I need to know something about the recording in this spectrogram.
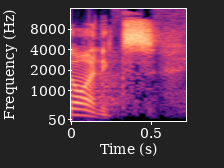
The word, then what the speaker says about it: ônix: leva o assento e Ônix eu tenho uma paroxítona terminada em x com a pronúncia fechada levam acento circunflexo e baú entra na regra do i.a.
